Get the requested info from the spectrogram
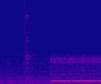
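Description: Ringing tone of an outgoing phone call played through a smartphone's speaker: one steady ring starting about a second in, while the call waits to be answered.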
